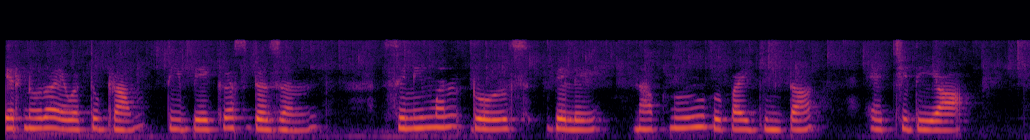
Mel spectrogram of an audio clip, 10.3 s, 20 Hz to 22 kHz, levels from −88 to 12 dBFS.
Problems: constant background noise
